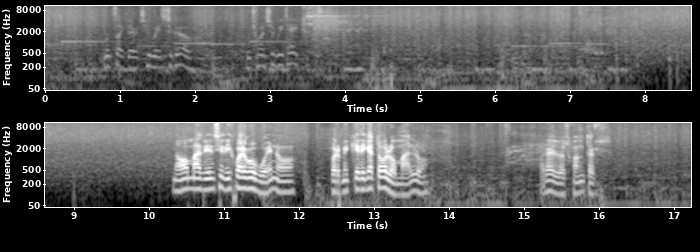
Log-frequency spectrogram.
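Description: A young man talks loudly and with animation, close to a microphone.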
